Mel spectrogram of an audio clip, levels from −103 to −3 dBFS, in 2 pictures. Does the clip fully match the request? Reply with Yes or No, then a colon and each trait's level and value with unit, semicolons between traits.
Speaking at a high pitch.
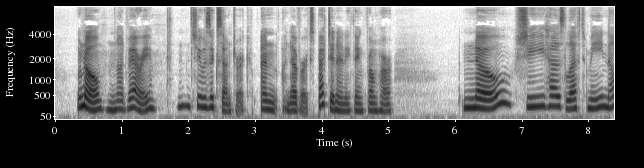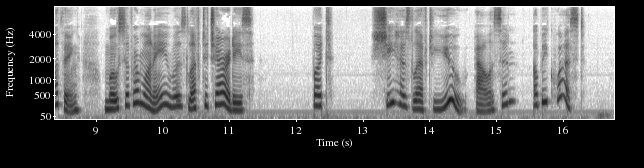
Yes: high, 200 Hz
